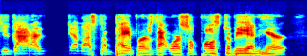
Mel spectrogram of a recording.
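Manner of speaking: panicked, frantic, freaked-out insistent tone. Retelling how people react after the raid: imitating people freaking out. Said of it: "people are freaking out".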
